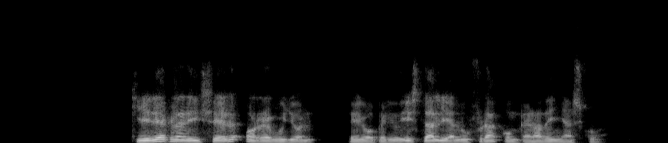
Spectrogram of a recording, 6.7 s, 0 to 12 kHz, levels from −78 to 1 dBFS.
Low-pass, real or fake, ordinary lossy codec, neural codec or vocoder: 7.2 kHz; fake; Opus, 32 kbps; codec, 16 kHz, 4 kbps, FreqCodec, smaller model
